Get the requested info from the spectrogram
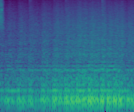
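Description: A snare drum roll in the cartoon's music, rising slightly over a steady low held note, a build-up cue that cuts off at the end.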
